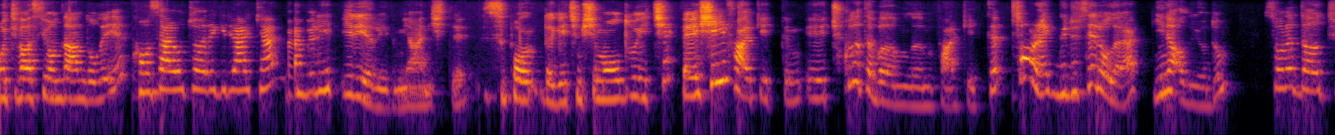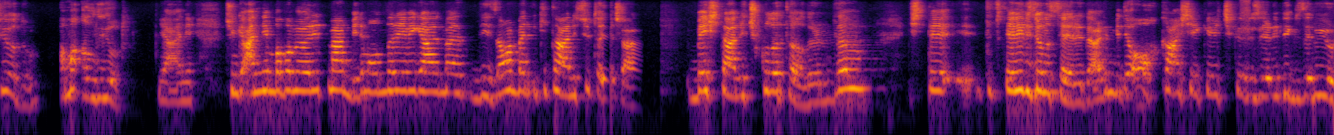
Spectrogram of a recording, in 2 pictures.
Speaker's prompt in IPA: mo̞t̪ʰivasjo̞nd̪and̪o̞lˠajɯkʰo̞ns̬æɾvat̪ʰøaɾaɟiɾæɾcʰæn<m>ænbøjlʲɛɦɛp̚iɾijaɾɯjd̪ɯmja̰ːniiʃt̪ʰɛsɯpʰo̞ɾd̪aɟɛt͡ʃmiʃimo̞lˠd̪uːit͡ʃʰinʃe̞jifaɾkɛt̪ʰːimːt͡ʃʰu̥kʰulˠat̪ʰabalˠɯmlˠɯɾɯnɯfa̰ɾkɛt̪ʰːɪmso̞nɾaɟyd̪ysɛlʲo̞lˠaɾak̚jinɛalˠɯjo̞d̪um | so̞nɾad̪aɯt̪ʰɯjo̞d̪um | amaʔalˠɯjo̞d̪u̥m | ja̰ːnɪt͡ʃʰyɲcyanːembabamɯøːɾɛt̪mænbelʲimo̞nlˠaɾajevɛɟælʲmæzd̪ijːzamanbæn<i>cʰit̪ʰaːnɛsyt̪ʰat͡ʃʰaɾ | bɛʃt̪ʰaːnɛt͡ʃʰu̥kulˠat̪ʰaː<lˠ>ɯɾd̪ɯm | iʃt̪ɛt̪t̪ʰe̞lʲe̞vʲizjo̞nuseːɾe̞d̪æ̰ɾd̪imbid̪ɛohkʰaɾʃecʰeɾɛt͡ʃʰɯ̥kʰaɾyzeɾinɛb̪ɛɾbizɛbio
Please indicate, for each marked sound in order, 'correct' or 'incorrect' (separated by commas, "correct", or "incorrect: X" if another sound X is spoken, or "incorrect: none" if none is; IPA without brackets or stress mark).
incorrect: b, correct, correct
